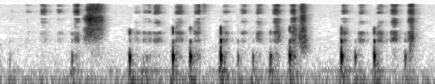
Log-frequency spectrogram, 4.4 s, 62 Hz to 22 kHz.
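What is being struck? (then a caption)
Graphite pencil on paper sheet. A wooden graphite pencil tip strokes across a sheet of flat drawing paper while drawing a nose and lips. The result is a quiet series of short, dry scratching strokes with sharp ticks around 460 Hz, plus a longer, brighter hiss of shading near the start.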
